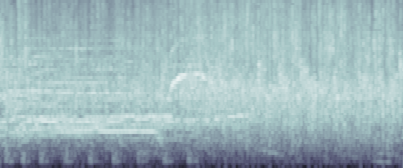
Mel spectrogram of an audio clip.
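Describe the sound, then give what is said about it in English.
An audience in Soho bursts into loud, sustained applause to vote for one side of a debate, a dense wash of clapping with a few whoops and cheers rising through it, holding steady for the whole stretch. “Okay, pretty healthy response there, but if you think Ben and Joel made the best case and therefore Michael is in the right, applaud now.”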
